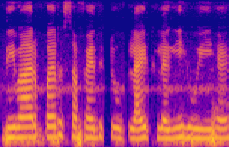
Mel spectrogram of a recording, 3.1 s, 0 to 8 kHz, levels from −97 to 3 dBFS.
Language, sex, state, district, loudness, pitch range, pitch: Hindi, female, Maharashtra, Mumbai Suburban, -16 LUFS, 185-205 Hz, 200 Hz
